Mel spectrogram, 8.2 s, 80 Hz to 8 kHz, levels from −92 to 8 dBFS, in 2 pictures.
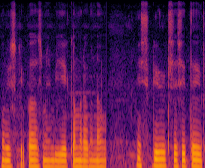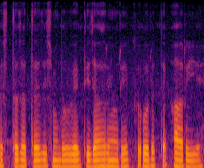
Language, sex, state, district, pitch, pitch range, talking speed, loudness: Hindi, male, Rajasthan, Bikaner, 110 Hz, 110-115 Hz, 185 wpm, -18 LUFS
